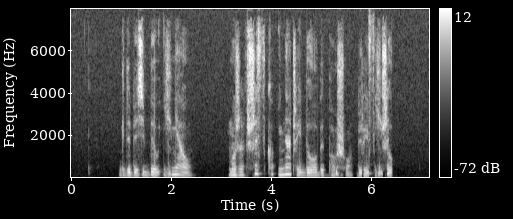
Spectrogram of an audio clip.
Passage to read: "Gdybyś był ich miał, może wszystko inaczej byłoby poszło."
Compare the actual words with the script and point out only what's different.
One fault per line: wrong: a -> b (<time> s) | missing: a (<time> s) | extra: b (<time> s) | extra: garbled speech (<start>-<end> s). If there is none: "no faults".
extra: garbled speech (5.7-6.4 s)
